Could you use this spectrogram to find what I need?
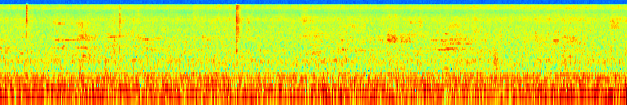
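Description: Cord rustles softly as fingers pull it through a braid.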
